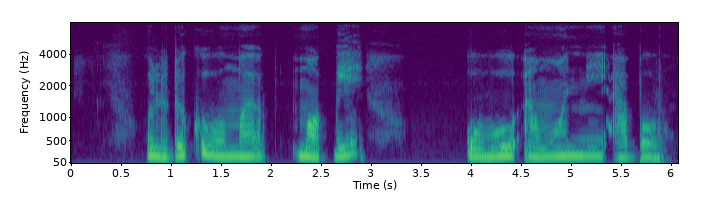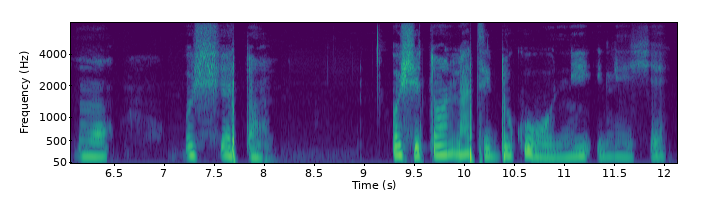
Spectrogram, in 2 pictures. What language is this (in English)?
Yoruba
